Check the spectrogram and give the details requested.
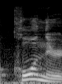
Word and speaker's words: Connor: isso aí Brian o Conor que seria o coner na verdade né a pronúncia correta muito legal velho esse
